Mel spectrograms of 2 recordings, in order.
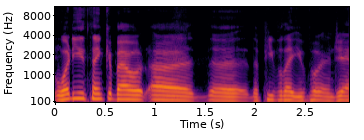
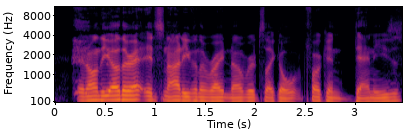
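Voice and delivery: plain

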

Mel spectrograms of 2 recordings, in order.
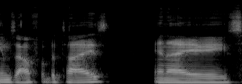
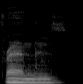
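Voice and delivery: real deep, dropped bass voice; 5 semitones lower, 6 dB quieter than usual. Showing how the word friends was tried out: very deep voice on friends. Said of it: "I tried to say it real deep".

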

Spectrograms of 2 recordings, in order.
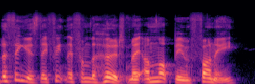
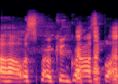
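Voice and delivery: faked, loud wannabe street-slang voice; 4 semitones higher, 5 dB louder than usual.

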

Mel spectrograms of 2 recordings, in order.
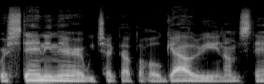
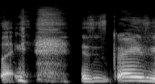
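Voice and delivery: put-on shaky voice, higher and louder; 11 semitones higher, 5 dB louder than usual. Retelling meeting an admired artist, imitating own shaky voice. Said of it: "my voice is, like, shaky".

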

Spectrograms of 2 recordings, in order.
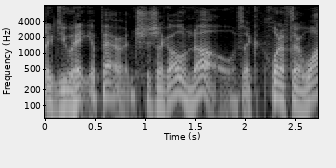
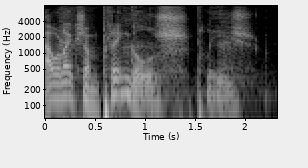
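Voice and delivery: put-on accent pronouncing S as SH. Imitating a little daughter asking to go on the swings: Sean Connery accent. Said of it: "speaks in a Connery accent from time to time".

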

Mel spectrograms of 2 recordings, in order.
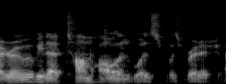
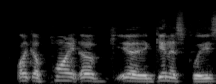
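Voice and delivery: bad fake British accent; 8 semitones higher than usual. Among friends joking that Americans can't do it, a bad British accent. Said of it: "Is proof that Americans can't do".

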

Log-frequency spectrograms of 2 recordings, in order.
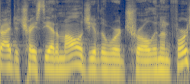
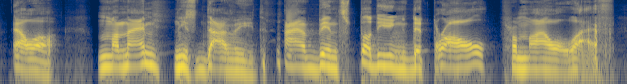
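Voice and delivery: fake half French, half Eastern European accent. Asked by a co-host to start with the troll's origins: half french, half eastern european accent. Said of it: "I'll no longer do this accent as I read".

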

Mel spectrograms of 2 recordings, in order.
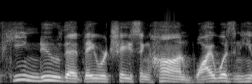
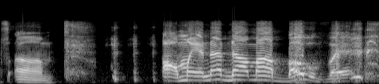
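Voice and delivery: put-on Southern bigot voice, much higher pitch; 7 semitones higher than usual.

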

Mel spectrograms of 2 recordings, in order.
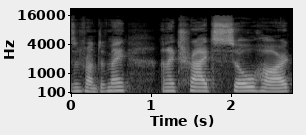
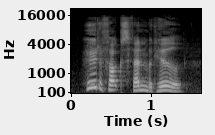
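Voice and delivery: put-on big man's voice with full, strong Scottish accent; 3 semitones higher than usual. Telling a story, voicing a fella from Scotland hearing gossip, Scottish accent. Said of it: "great accent".

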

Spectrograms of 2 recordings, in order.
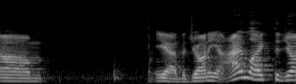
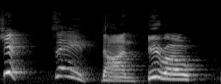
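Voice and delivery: high, loud mock cartoon hero rattle. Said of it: "It's just like".

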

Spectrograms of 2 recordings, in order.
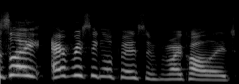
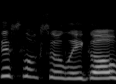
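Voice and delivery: normal talking voice

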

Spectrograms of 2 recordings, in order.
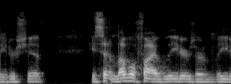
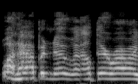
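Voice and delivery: put-on yelling, higher pitch; 13 semitones higher, 4 dB louder than usual. Retelling how the coach grabbed a face mask: imitating the coach yelling. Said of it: "He's yelling at me".

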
